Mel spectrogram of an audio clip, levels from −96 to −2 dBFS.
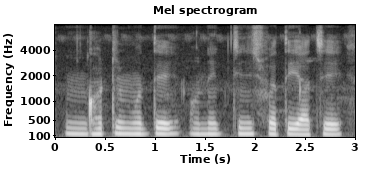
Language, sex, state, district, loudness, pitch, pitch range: Bengali, male, West Bengal, Cooch Behar, -18 LUFS, 145 Hz, 140-145 Hz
